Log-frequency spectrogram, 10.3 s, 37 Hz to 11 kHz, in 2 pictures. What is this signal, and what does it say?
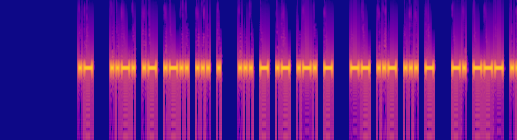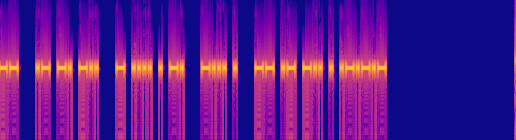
Morse code, heard as a keyed tone, about 41 wpm, 700 Hz. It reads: A FALSE START MUST NOW AND THEN BE MADE.
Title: Sentences from Top 1600 Words 45wpm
